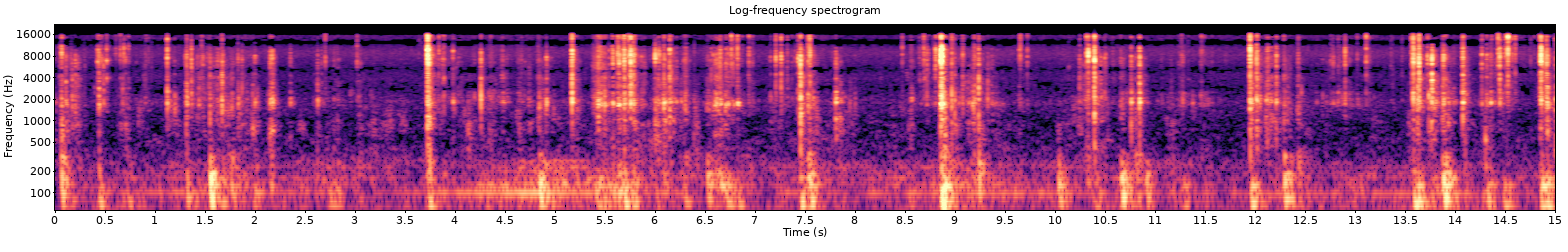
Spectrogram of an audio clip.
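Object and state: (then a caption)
Dry soap bar being carved. A small knife blade carves thin slices off a small, solid, pink dry soap bar held in one hand with long blue-painted nails, the shavings falling onto a pile of colorful soap shavings below. Crisp, dry scraping cuts sound as quick, bright clicks and crackles over a soft low rumble, with a few sharper snaps standing out.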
